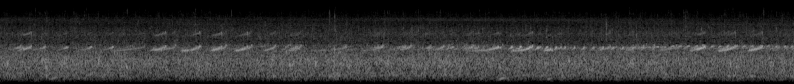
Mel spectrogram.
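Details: Chorus of Kajika frogs on a summer night in Yokoze, Chichibu district, Saitama, Japan: bright trilled whistles strung together in fast rising runs, several callers overlapping against constant stream noise, captured with a TASCAM DR-05X.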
